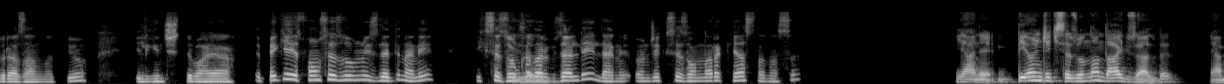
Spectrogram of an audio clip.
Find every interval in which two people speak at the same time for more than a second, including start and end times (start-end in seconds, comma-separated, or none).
none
